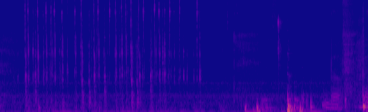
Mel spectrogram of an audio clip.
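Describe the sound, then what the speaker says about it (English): Typing on a loud computer keyboard, rapid irregular key clicks running steadily for several seconds close to the microphone, then giving way to a few louder thumps and handling bumps near the end. "Move my loud ass keyboard further away from my microphone."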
